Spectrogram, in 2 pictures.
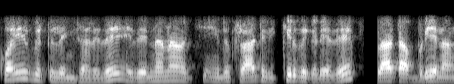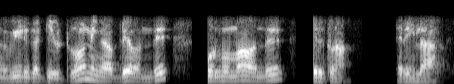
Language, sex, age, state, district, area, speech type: Tamil, male, 18-30, Tamil Nadu, Vellore, urban, conversation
